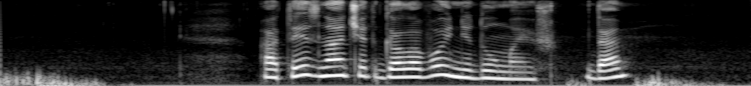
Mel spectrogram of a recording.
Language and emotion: Russian, neutral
